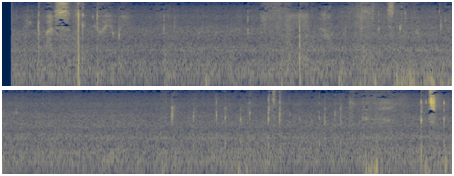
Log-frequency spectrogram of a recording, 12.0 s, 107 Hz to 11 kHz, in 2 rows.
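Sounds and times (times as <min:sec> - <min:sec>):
girl whispering: 0:00.2 - 0:01.8, 0:03.3 - 0:06.1, 0:08.8 - 0:12.0.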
